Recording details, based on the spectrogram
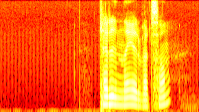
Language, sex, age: Swedish, female, 18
